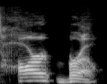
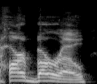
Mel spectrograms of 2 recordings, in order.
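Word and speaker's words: Harbaugh: finally meets ohio state it's har bro because there are two of them right they're har bros there's jim and there's john they are it's it's hard bro not harborough hard bro it's it's not hard bro right it's not that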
